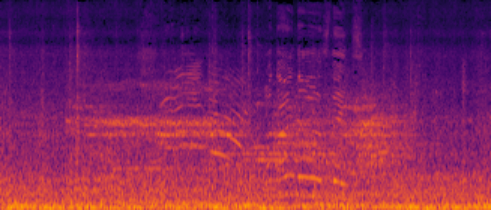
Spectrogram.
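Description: A young boy talks close by.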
